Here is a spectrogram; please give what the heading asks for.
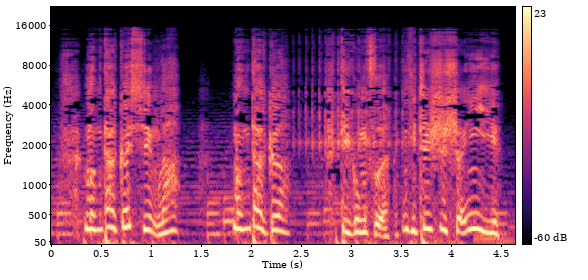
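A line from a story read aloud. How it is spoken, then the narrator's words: Joyful cry. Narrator (Chinese): 青鸾顿时大喜，叫道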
